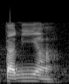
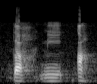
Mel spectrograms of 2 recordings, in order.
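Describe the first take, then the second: First: The middle h sound is left out. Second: The middle h sound is clearly pronounced. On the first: The speaker calls it wrong. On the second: The speaker calls it right.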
